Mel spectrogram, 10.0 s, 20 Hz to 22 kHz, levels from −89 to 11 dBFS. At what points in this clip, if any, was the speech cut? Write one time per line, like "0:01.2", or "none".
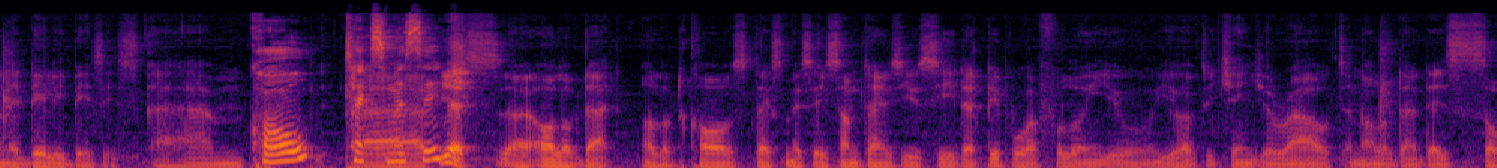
none

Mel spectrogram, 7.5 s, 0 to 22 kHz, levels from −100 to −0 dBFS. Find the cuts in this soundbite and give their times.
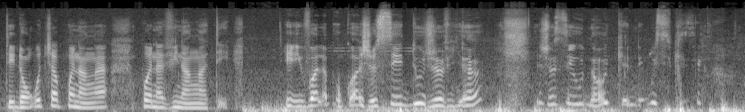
0:02.4

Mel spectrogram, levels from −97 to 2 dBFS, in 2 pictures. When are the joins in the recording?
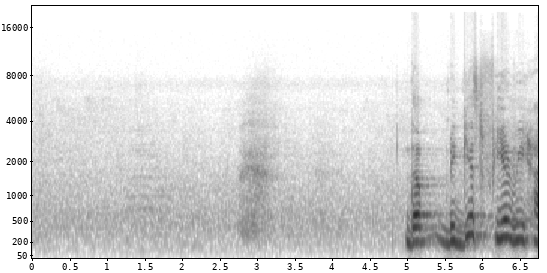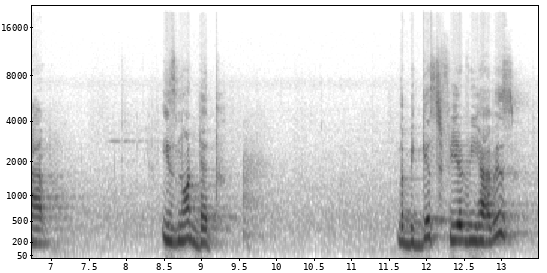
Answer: none

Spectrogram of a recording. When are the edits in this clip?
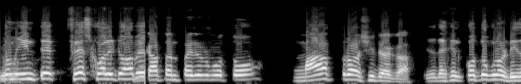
0:01.5

